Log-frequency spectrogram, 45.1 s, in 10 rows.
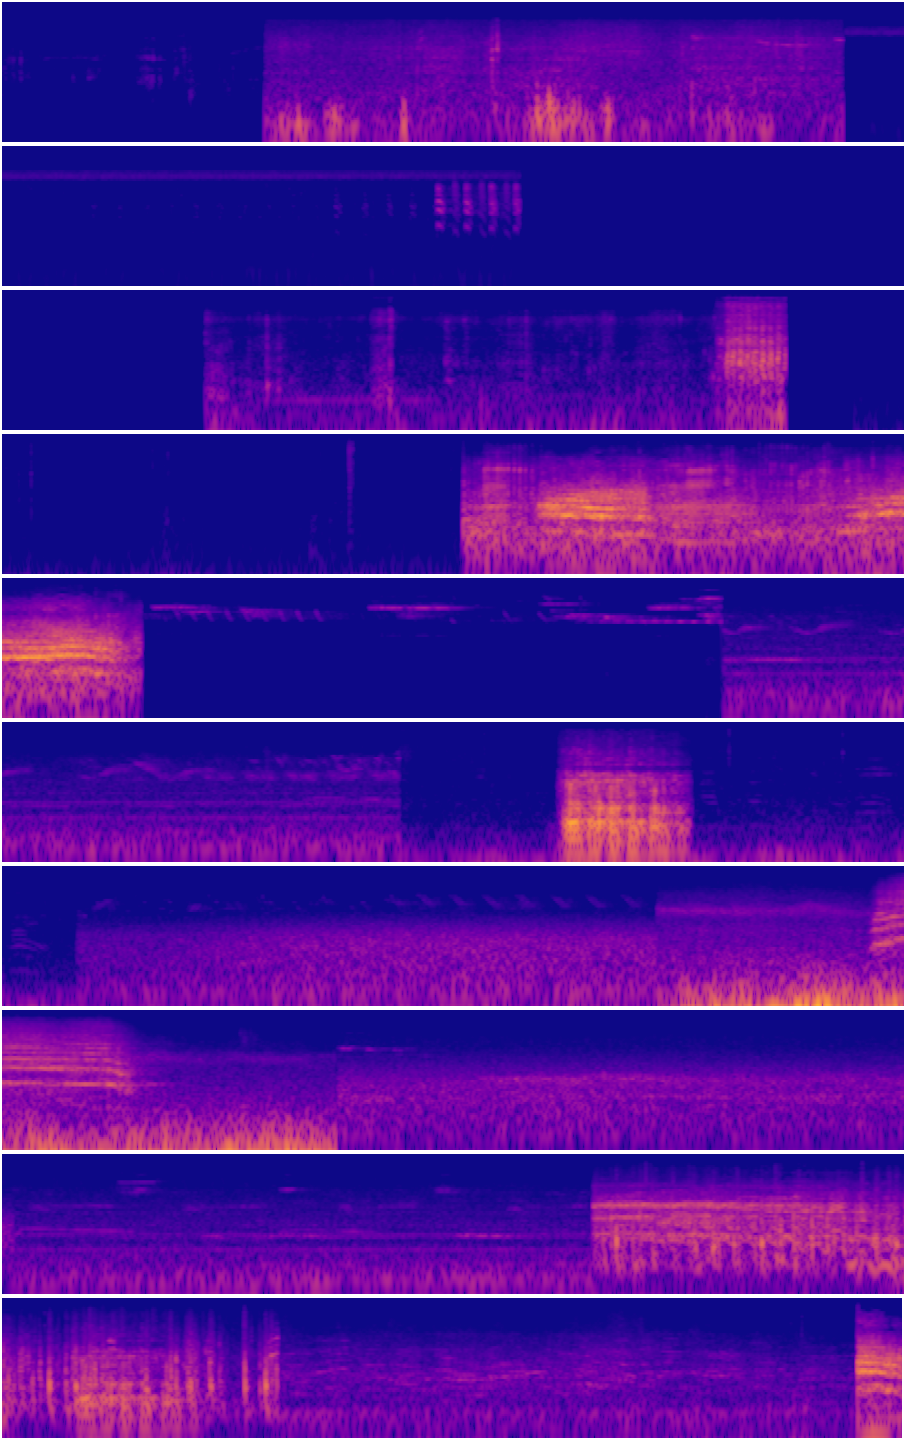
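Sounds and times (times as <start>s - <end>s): outdoor background noise: 0.0s - 7.1s, 10.0s - 19.0s, 21.2s - 45.0s
small birds chirping: 18.8s - 31.2s.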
